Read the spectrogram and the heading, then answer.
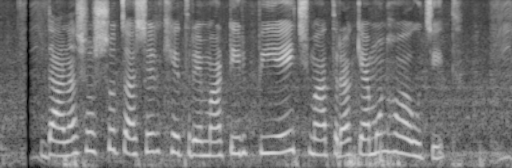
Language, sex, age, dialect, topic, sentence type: Bengali, female, <18, Standard Colloquial, agriculture, question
